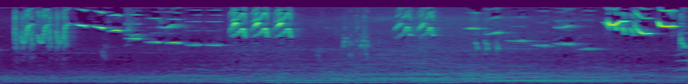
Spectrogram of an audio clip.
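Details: Magpie-robin singing harsh mimicked fill-ins meant to get caged birds singing: clusters of rapid zigzag trills and downslurred whistles separated by quieter gaps, with a low background drone.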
